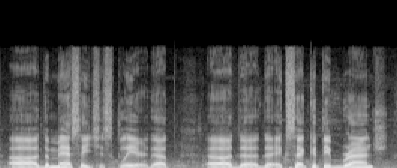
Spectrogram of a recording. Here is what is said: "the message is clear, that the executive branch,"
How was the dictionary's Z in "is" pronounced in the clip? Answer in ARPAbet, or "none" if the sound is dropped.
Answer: S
